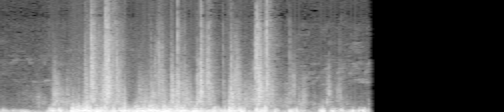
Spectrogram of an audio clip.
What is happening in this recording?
hoja de papel
paper wind strong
